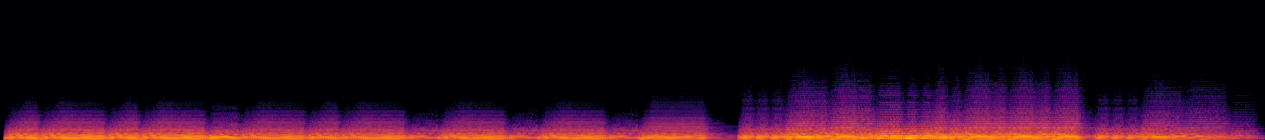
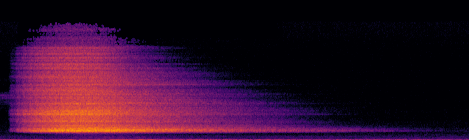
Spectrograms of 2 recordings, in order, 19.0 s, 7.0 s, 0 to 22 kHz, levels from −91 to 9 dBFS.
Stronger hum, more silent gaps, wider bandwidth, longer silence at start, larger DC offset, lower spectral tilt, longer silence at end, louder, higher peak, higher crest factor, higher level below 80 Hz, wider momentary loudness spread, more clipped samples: neither; neither; second, 6.6 kHz vs 19 kHz; second, 0.05 s vs 0.25 s; first, 0.2% vs under 0.1%; first, -8.5 dB/octave vs 4 dB/octave; second, 0.1 s vs 3 s; second, -20 LUFS vs -17 LUFS; about the same, -2 dBFS vs -4 dBFS; about the same, 16 dB vs 20 dB; second, -70 dBFS vs -46 dBFS; second, 10 LU vs 24 LU; neither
